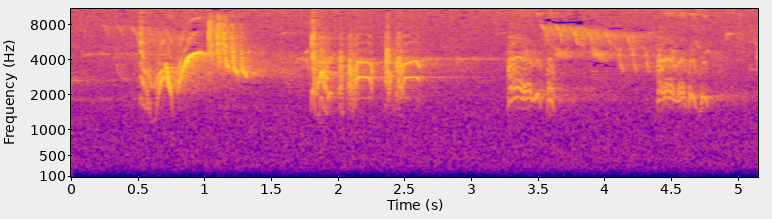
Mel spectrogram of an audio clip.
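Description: A golden lion tamarin gives high, bird-like whistles and chirpy trills in short bursts.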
